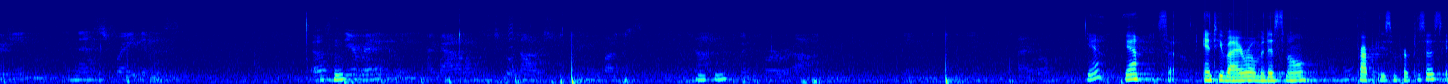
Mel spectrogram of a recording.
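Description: A woman speaks calmly into a microphone, heard through loudspeakers in a large room.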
